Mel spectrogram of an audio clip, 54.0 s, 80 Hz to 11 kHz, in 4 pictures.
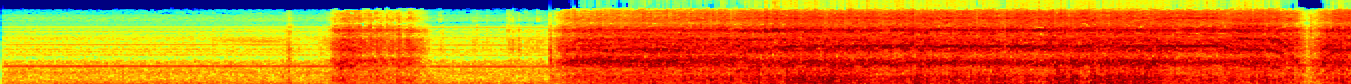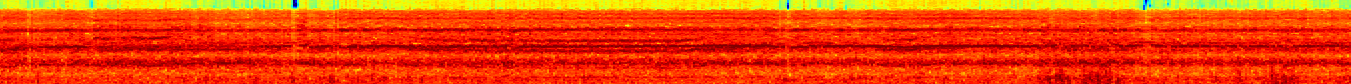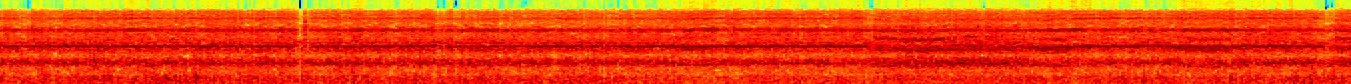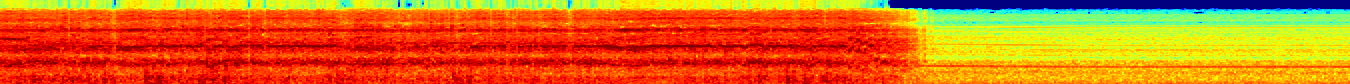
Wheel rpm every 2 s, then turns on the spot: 0, 20, 20, 160, 220, 230, 160, 230, 230, 210, 220, 230, 240, 230, 230, 240, 230, 230, 220, 220, 230, 230, 230, 230, 130, 0, 0.
none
